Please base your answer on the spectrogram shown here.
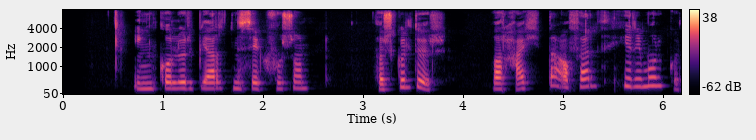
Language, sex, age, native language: Icelandic, female, 30-39, Icelandic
